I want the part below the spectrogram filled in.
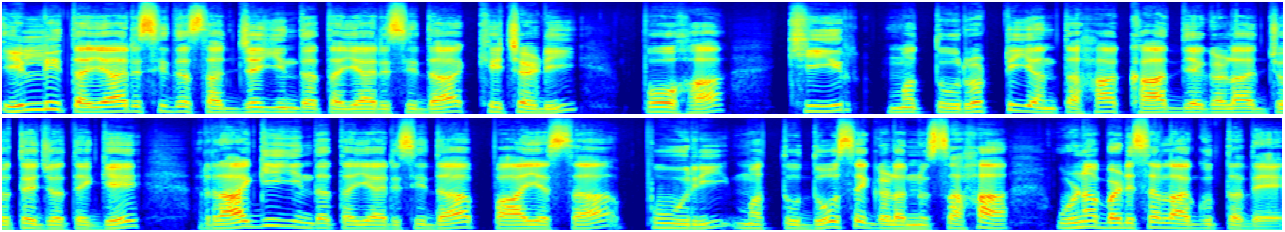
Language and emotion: Kannada, neutral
